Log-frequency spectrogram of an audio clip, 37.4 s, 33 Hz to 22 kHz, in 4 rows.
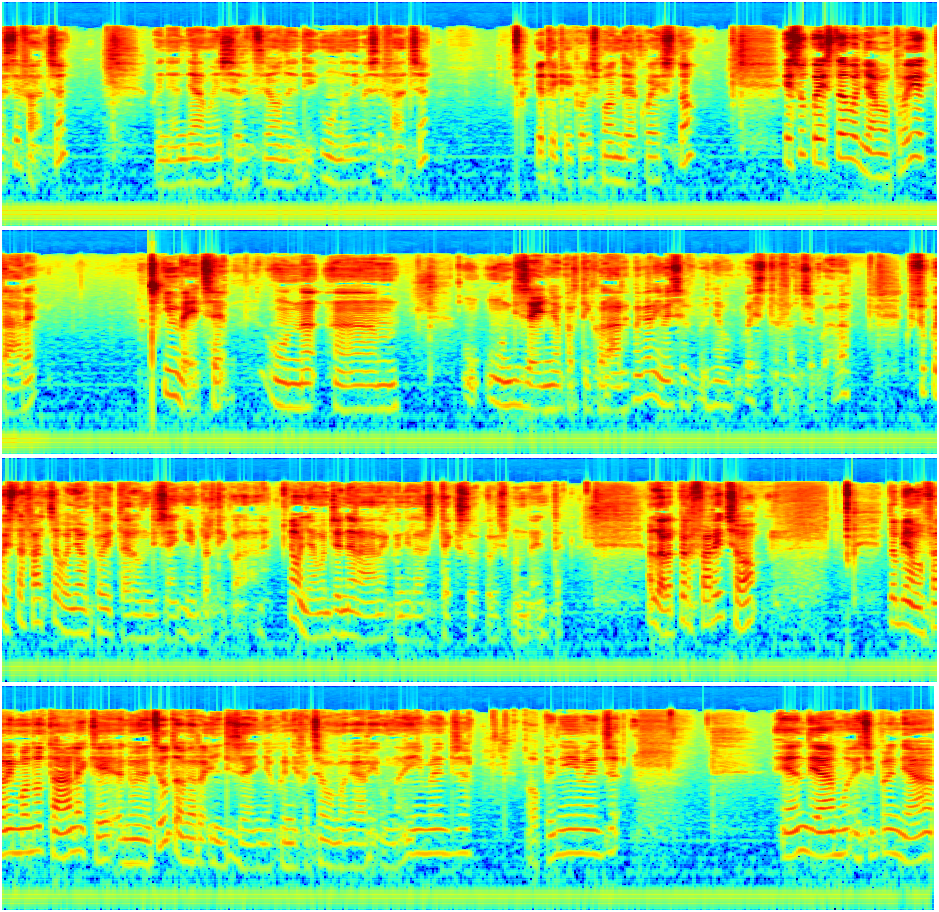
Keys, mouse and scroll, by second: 4.1 right click, 17.1 right click.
